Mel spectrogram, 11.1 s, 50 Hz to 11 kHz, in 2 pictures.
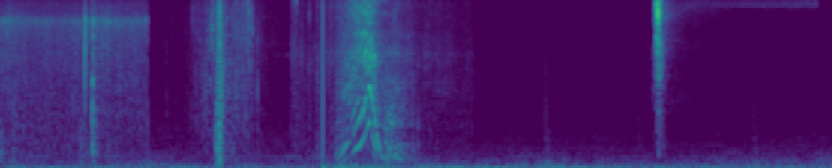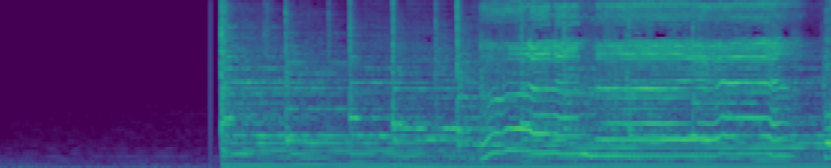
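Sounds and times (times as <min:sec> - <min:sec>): deep low rumble: 0:00.0 - 0:07.0
bag zipper pulled open: 0:02.2 - 0:02.8.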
